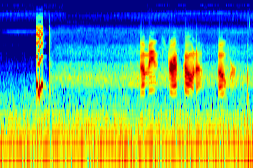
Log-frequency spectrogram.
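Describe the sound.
A short electronic chirp and click from a walkie-talkie call, followed by a string of garbled, warbling radio bursts, moderately loud over a low background hiss.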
